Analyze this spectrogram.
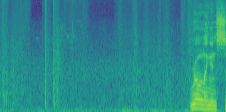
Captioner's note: snow rustling; birds chirping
